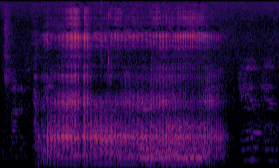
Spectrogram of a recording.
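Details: A father, very tired after a long workday, asleep in a chair: a single long, loud, rattling snore of about three seconds, with quiet breathing before and after; snoring.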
